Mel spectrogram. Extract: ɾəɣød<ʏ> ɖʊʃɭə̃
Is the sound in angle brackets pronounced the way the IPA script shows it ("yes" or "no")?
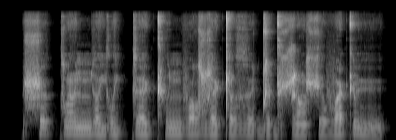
yes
